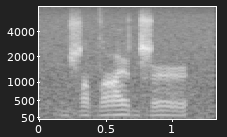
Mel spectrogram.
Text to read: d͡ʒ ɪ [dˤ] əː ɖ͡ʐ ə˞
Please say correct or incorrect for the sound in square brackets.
correct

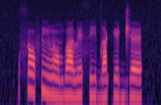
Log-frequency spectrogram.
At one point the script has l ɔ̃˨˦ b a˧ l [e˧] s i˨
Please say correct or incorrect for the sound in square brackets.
correct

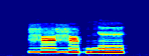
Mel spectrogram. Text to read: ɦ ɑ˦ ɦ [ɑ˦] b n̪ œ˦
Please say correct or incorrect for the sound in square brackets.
correct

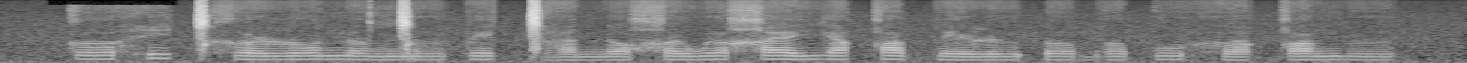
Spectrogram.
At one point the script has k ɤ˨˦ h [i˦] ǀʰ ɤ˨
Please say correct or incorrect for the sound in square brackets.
correct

